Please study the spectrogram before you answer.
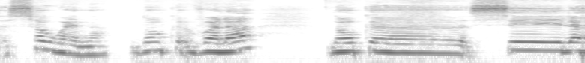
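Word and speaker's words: Samhain: allons fêter en fait alors ça se prononce ça se prononce c'est le sabbat de sewen donc ça s'écrit samhd1 n mais ça ce provenance semaine donc voilà donc c'est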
